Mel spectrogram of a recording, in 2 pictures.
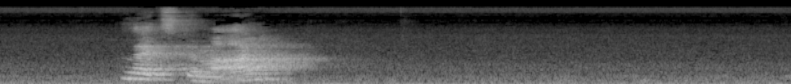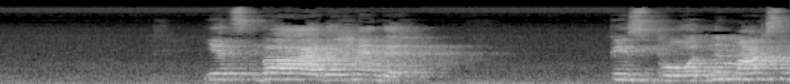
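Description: A young woman speaks calmly through a close microphone.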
